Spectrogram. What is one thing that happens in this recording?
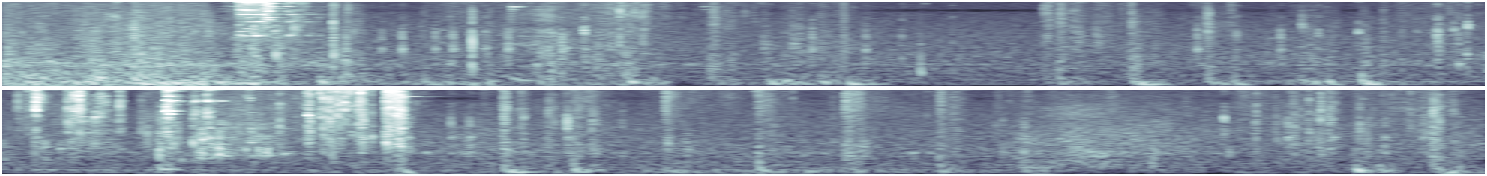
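Footsteps thud on dirt and concrete.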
